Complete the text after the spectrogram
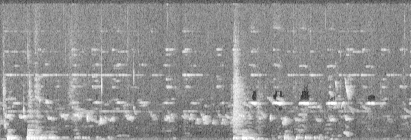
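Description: Water splashes and sloshes as a bucket is dipped into it.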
